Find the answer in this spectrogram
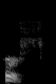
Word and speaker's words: Herf: by mostly was HF so I promise you I am not mispronouncing herb it is herf h e r FF that is such an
